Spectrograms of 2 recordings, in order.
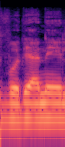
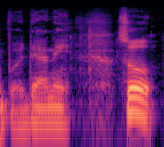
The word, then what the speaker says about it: Vodiane: real name is actually Vodiane. No, I prefer the English pronunciation Vodian, because that makes me sounds cooler.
